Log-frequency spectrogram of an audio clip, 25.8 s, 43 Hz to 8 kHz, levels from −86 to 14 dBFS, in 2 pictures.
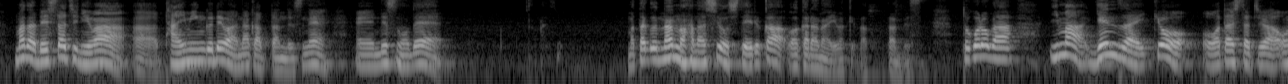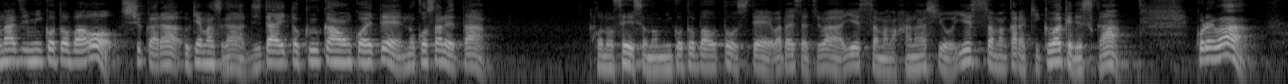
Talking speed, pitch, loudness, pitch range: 305 characters per minute, 165 Hz, -30 LUFS, 135-185 Hz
